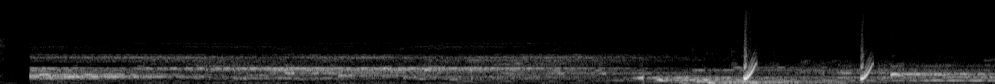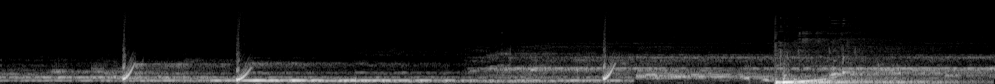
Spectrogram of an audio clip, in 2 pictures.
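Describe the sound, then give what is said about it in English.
Water drips again and again, about six distinct plinking drops landing at uneven intervals over a steady, low droning hum. The drops are clear, with no voices. “Let me see if we can visualize why the Bible says this is like a constant drip.”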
